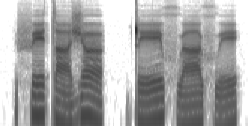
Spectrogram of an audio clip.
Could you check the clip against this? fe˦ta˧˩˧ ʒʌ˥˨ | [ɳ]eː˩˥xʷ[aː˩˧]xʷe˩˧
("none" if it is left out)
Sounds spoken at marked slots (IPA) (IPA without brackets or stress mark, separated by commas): ʈ, aː˩˧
